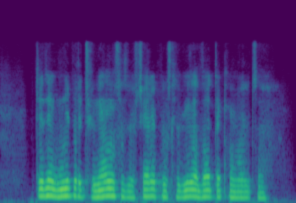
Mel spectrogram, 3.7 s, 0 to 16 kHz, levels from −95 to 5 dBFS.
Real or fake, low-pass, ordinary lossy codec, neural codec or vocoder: fake; 7.2 kHz; MP3, 64 kbps; codec, 16 kHz, 2 kbps, FreqCodec, smaller model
